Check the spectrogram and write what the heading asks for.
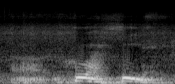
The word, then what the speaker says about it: Huahine: Huahine is how you pronounce that.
